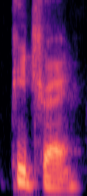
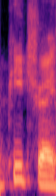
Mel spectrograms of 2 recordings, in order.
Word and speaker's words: Pitre: the name of Brant Pitre. And I'm not sure that's exactly how you pronounce his last name. It's P-I-T-R-E. And I looked up online and it suggested Pitre as a pronunciation, so I hope I'm not mistaken.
